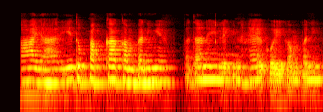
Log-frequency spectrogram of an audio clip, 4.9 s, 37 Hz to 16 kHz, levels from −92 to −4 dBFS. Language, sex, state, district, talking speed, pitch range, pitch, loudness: Hindi, female, Uttar Pradesh, Hamirpur, 175 wpm, 200-220 Hz, 205 Hz, -29 LUFS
